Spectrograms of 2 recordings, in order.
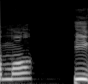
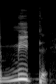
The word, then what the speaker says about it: meat: फिर देखिए दोस्तों यहाँ पे एम का म, टी का ट, EA है तो इसका उच्चारण ई के रूप में करेंगे मीट, MEAT को पढ़ेंगे दोस्तों मीट।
